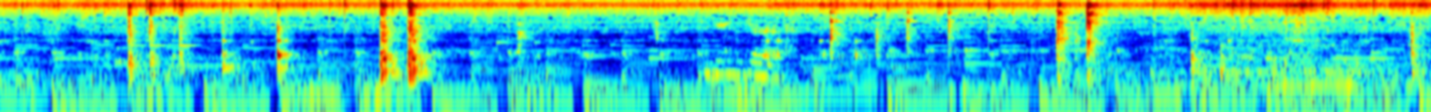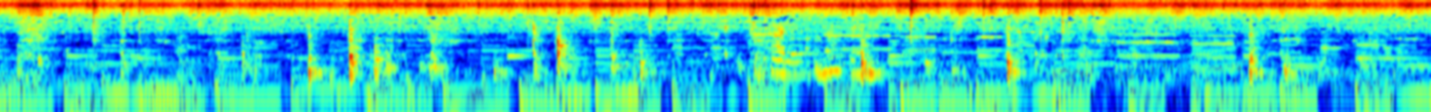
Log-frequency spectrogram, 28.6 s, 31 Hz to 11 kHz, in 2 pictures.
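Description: Chopped onion and ginger sizzling in hot oil in a pot while a spatula stirs them, scraping and knocking against the pot; the sharpest knocks come about 4 and 11 seconds in.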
